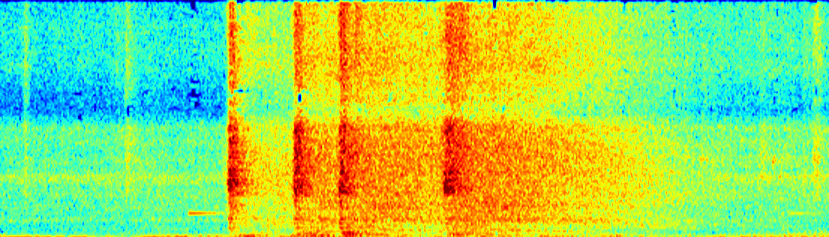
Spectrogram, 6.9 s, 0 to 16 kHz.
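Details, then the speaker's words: 2006 Acura TL engine revving after a stripped spark plug fix, with water pump, timing belt and tensioner already replaced: it blips up and settles cleanly, no ticking under throttle, revs smooth and healthy. "yeah there's no tick no nothing it revs really"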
